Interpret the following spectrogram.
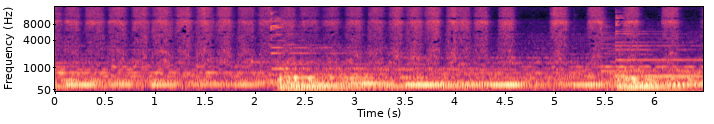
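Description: Flat paintbrush rubbing back and forth across a stretched cotton canvas in repeated scratchy strokes, spreading acrylic paint. Background music plays along.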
